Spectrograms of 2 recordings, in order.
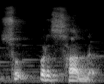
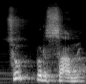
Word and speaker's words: सुप्रसन्न: सुप्रसन्न भये लह गए वियोग, तो पाठ की है जी सुप्रसन्न। सुप्रसन्न सस्से नूं औंकड़ दी मात्रा है, छोटी मात्रा है, सुप्रसन्न इदा पाठ उच्चारण करांगे।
